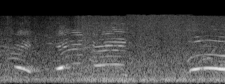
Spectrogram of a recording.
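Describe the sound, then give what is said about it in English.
Rushing, splashing water fills the scene as someone plunges into a pool at the bottom of a water slide on holiday, with high shrieks and voices ringing out over the steady wash. “That was a splash.”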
